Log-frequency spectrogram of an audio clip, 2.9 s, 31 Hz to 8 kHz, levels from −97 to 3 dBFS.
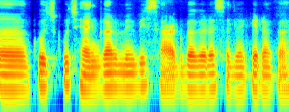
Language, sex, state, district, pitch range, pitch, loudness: Hindi, male, Haryana, Rohtak, 100-110 Hz, 105 Hz, -20 LUFS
